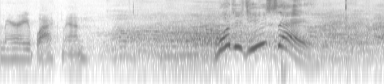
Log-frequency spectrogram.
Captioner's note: audience groans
